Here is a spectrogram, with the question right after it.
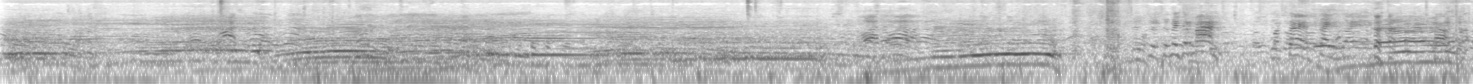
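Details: Cattle in Indonesia after the Idul Qurban (Eid al-Adha) holiday, several animals mooing in overlapping, arching low calls that rise and fall, repeating through the recording with background music and clapping.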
